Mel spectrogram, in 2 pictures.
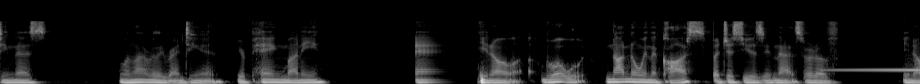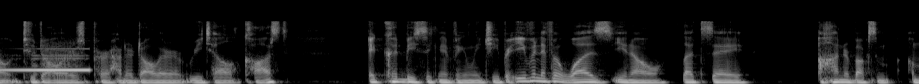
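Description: From 3.82 to 4.17 s, just after "paying money", there is repeated packet loss with a robotic sound. The stream breaks up four times in about a third of a second. The longest hole is roughly 61 ms. Each gap is filled by stretching the last sound, so over 40% of that span is synthetic continuation. The result is choppy, with fragments of the sound missing between the patched pieces.

Straight after, from 4.20 to 4.80 s, comes what is likely a long network dropout. Almost 0.6 s of audio never plays. The receiver first extends the last sound as a fading buzz, and for the final 0.19 s or so there is only silence. The sound resumes at "you know" with the lost portion gone rather than delayed.

From 8.19 to 10.13 s, after "just using that sort", a loudspeaker feedback squeal appears. The microphone is picking up the speaker it feeds, and at 672 Hz the loop gain exceeds one. That tone grows on its own over about a second and a half until it sits roughly 5 dB above the speech, a steady howl. 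It clears by "hundred dollar retail cost". Throughout the clip the call path's G.722 coding leaves nothing above 8 kHz.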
